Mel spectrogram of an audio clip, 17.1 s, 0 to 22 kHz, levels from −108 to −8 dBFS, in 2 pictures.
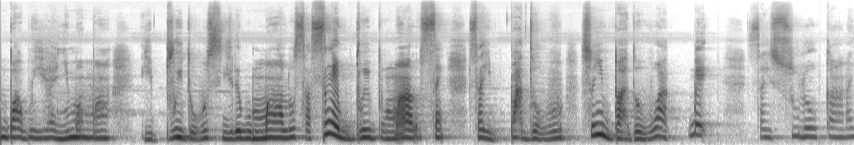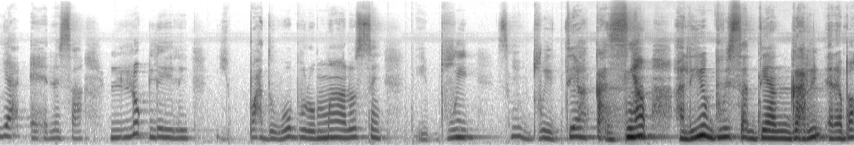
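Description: From 7.57 to 12.26 s, automatic gain rising adds about 6 dB after the input drops about 13 dB, swelling voice and room noise together. The waveform envelope and the spectrogram's noise floor ramp up slowly.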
